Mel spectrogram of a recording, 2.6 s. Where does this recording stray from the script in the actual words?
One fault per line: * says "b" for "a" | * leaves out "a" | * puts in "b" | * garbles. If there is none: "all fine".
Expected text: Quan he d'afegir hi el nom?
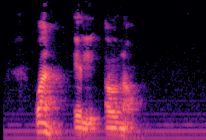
* leaves out "d'afegir"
